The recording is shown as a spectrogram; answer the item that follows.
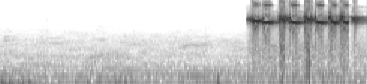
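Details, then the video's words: Sunbird (kolibri sogok ontong or srigati) giving crecetan chatter: after two seconds of faint low background, a sudden loud burst of rapid, high, sharp chattering notes runs to the end. "Masteran Suara crecetan burung kolibri sogok ontong /srigati gacor"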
